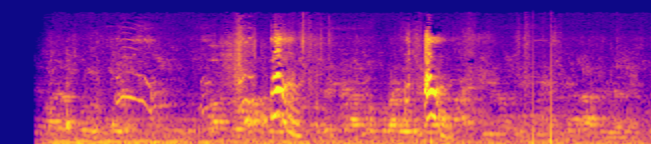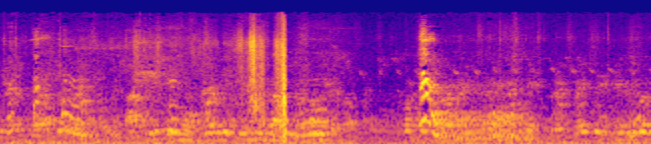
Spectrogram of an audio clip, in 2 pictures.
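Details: Two-week-old Chow Chow puppies give thin, squeaky whimpers and yelps while people talk nearby.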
